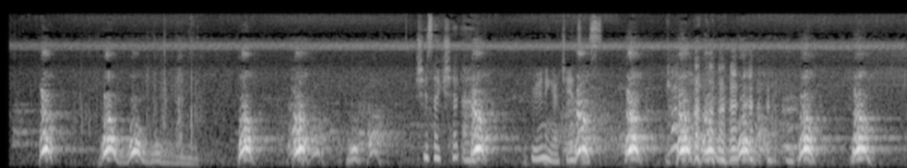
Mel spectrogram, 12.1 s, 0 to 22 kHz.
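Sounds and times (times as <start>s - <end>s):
dog barking: 0.2s - 2.1s, 3.2s - 5.3s, 6.3s - 6.7s, 7.6s - 11.8s.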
